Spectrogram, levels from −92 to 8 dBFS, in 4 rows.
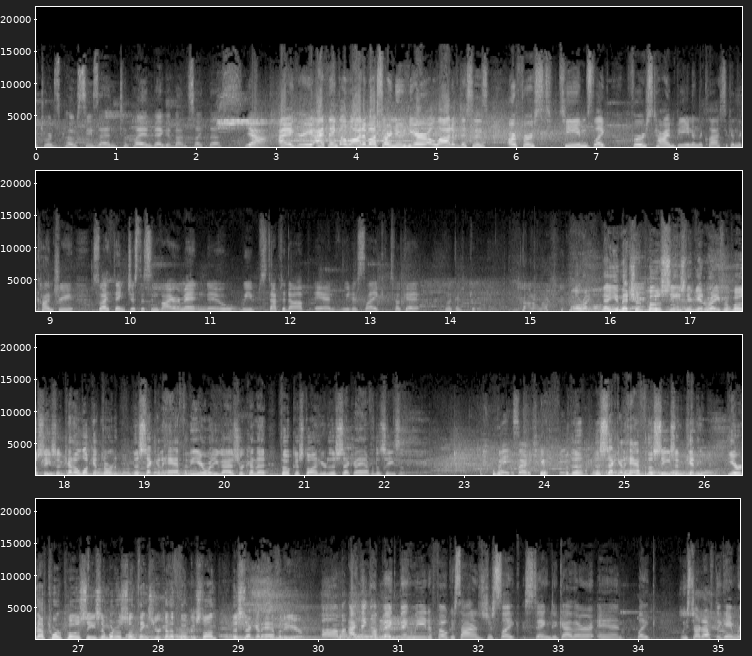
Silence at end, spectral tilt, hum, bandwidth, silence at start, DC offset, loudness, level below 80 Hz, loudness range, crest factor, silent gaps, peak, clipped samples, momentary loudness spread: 0 s; -3.5 dB/octave; none; 16 kHz; 0 s; under 0.1%; -16 LUFS; -48 dBFS; 14 LU; 18 dB; none; 0 dBFS; under 0.1%; 18 LU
